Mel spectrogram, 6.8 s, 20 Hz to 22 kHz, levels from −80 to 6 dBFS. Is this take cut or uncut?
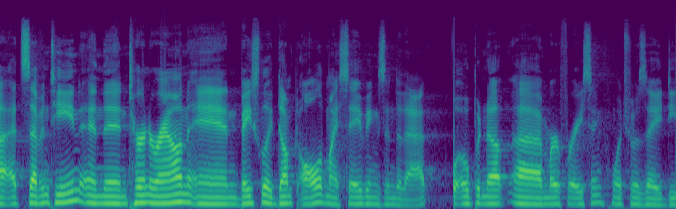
cut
